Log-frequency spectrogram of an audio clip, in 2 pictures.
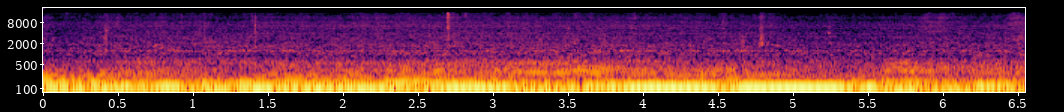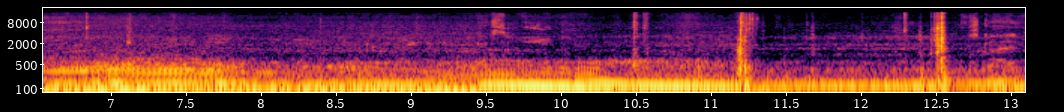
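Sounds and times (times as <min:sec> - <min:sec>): deep car exhaust note: 0:02.6 - 0:13.0.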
